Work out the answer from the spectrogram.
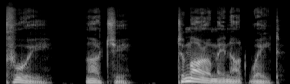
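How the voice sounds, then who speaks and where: A man's voice: extremely low pitch, huge pitch swings, measured pace, husky, no echo, clean studio sound, exaggerated voice. A man voicing an imperious older genius detective with a pompous, terse, oracular manner in an audiobook mystery. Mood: grave, dismissive.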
